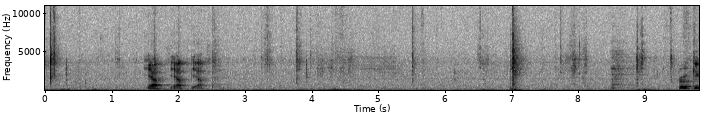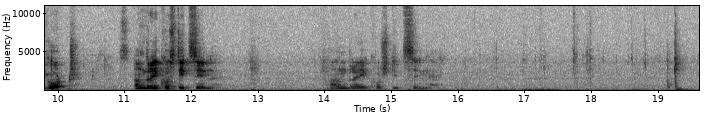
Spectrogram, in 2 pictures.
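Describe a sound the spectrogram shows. Stiff trading cards softly slide and click against one another as they are shuffled by hand.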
